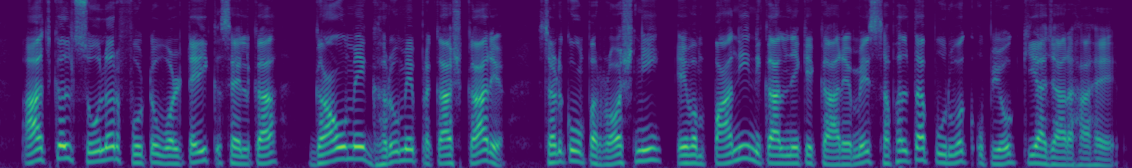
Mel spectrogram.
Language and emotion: Hindi, neutral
